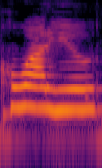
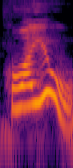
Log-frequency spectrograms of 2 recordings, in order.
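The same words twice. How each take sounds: First: It is read flatly, like a plain statement. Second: It is read with an asking, questioning tone. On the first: The speaker calls it wrong. "So we can't read it" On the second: The speaker calls it right. "You have to read in the way of asking"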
